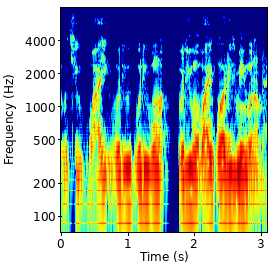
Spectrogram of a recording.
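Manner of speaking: put-on halting, hesitant, repeated speech. Retelling a phone call in which Barry answers: imitating Barry's way of talking. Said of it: "That's how he talked to me".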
